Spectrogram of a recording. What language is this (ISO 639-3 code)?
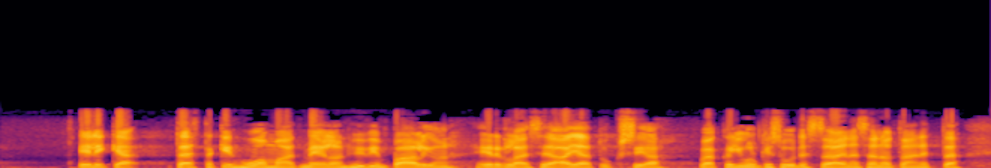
fin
